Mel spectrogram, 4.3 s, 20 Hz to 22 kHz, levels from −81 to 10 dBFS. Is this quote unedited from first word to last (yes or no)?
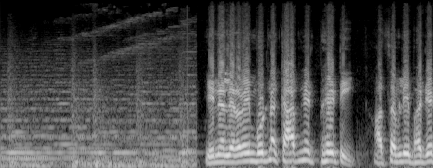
no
